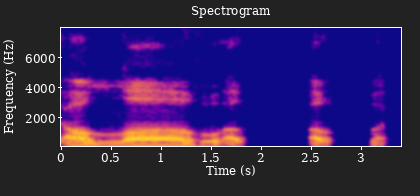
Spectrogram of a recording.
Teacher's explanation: Kaf itu dibaca istifar tidak dibaca istila artinya tidak dibaca tebal Allahu akbar dibaca Allahu ak Akbar Nah jadi tidak dibaca tebal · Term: dibaca tipis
